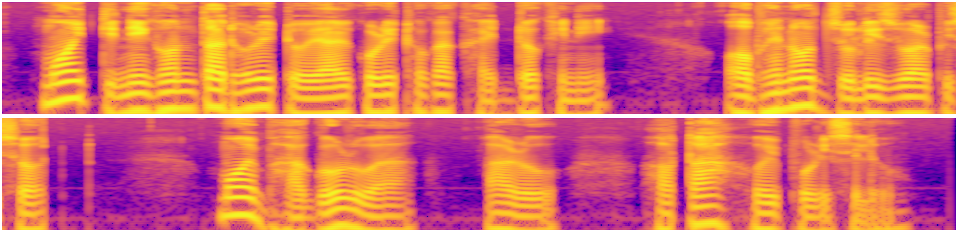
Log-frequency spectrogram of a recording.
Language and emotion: Assamese, sad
